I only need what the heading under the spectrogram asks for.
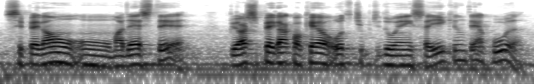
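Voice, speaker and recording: Quick, earnest man commenting. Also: mid-range voice, gravelly, a little hiss or hum. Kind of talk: casual podcast conversation.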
